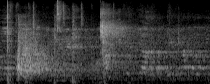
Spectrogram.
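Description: Feet landing on a rubber indoor track during hurdle hops, echoing in a large sports hall; the two loudest landings come about a third of a second in and at two seconds.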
